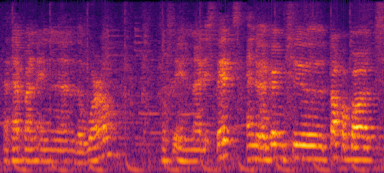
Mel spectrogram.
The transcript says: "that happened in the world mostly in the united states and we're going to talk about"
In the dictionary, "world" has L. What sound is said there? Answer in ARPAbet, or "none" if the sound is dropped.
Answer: L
